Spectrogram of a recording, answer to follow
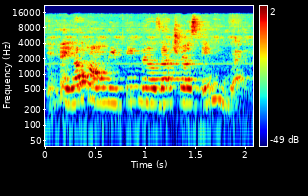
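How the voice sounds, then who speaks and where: Offhand, laid-back woman played by an actress in stage dialogue; high register, echoing room. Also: steady tone, quick pace, lightly acted. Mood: offhand, friendly. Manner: slangy, offhand. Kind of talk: stage play acting, casual dialogue. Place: stage in a roomy venue. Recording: echoey stage, distant mic, background noise.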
